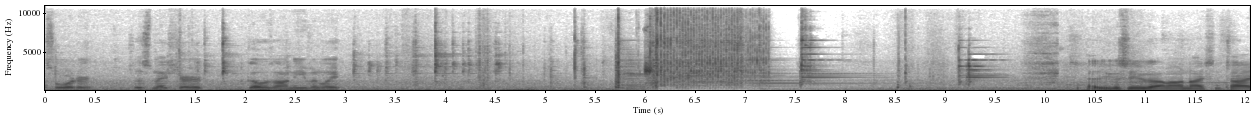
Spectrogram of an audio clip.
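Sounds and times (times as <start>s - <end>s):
metal nuts clinking: 3.0s - 10.2s
impact wrench hammering: 3.1s - 10.2s.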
